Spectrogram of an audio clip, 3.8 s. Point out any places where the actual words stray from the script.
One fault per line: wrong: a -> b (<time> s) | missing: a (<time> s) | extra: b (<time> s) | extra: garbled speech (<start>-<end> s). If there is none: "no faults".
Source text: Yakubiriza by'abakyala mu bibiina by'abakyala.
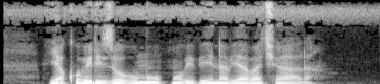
wrong: by'abakyala -> obumu (1.2 s)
